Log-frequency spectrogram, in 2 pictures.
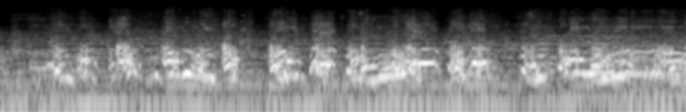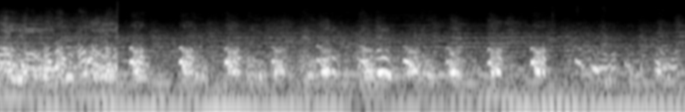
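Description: A pack of boar-hunting dogs barks loudly and continuously at close range, with overlapping yips and whimpers in a rapid, frantic rhythm.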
